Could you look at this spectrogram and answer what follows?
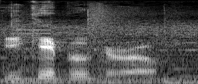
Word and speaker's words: Ikebukuro: I am pronouncing that correctly, right? Ikebukuro.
